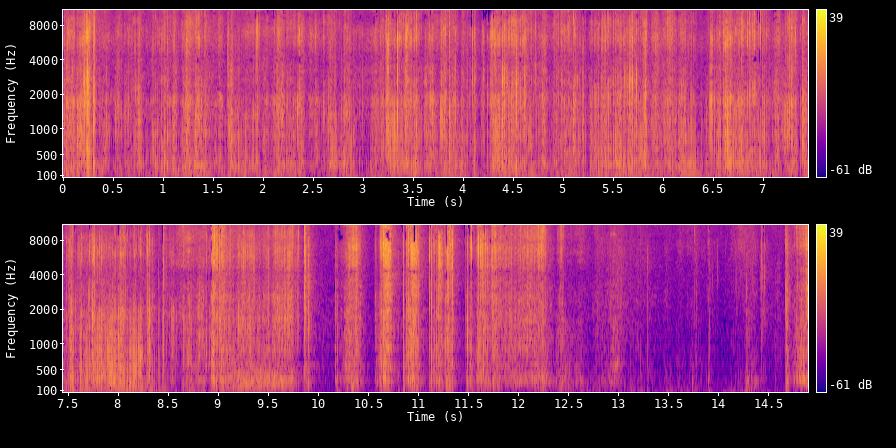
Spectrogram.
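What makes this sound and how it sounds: Long nails scratch and tap the side and front of a hollow black logo-fabric handbag with leather-look trim and silver buckles. For about ten seconds a dense, bright scratching hiss runs almost without pause. It then breaks into separate short, dull taps with brief quiet between them, ending on softer, lighter scratches.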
